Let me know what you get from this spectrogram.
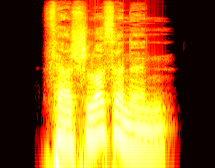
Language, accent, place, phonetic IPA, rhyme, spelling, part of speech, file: German, Germany, Berlin, [fɛɐ̯ˈʃlɔsənən], -ɔsənən, verschlossenen, adjective, De-verschlossenen.ogg
- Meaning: inflection of verschlossen: 1. strong genitive masculine/neuter singular 2. weak/mixed genitive/dative all-gender singular 3. strong/weak/mixed accusative masculine singular 4. strong dative plural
